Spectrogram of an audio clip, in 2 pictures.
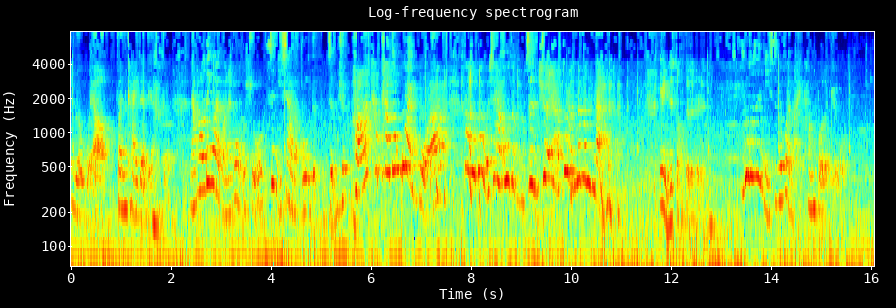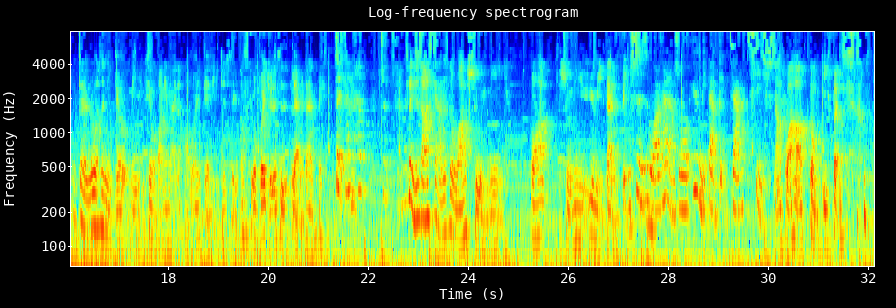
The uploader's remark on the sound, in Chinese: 臨時的錄音所以來不及備上器材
